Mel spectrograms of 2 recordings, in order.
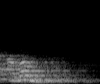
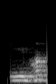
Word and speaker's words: above: अबव एभव नहीं बोलते, एभव अबव is that pronounce अबव।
